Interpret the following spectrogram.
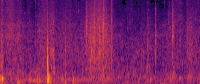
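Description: Crumpled kraft packing paper rustling and crinkling as hands dig through a cardboard box, with a couple of sharp clicks from the box, one at the start and one about a second in.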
